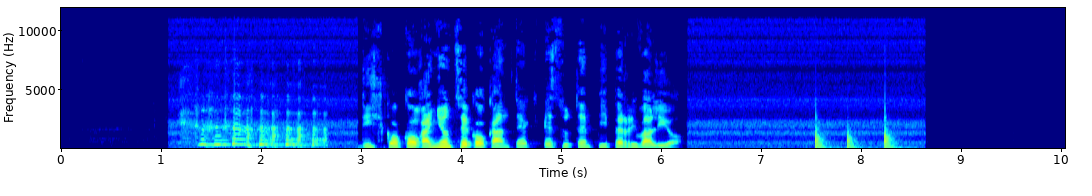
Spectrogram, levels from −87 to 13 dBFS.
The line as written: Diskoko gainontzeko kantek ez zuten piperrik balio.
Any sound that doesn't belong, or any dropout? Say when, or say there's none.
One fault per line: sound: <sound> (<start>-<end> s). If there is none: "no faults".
sound: laugh (1.2-2.7 s)
sound: thud (7.5-8.6 s)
